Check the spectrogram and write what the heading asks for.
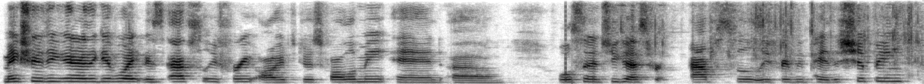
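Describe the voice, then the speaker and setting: A woman's voice: on the high side, racing, a bit bright. A woman hosting a casual live-stream auction, chatting enthusiastically and thinking aloud as she shows each item.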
